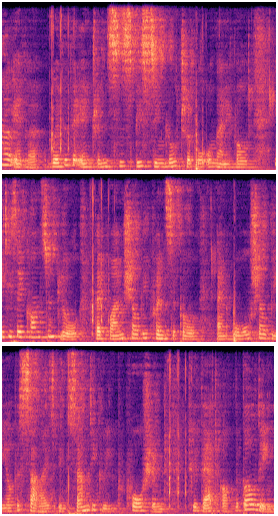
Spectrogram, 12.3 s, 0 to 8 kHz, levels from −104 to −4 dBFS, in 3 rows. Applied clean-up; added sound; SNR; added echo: none; Drawer open or close; 14 dB; reverberation time 0.8 s.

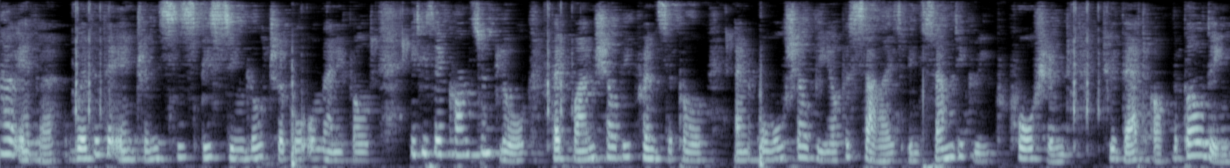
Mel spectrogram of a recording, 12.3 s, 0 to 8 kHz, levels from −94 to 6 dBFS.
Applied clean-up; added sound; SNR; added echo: classical method WPE with log-MMSE.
